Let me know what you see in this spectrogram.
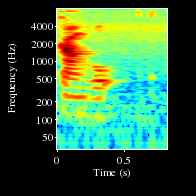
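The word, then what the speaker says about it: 看護: Đây chữ này là chữ Cang gộ nó đọc là cango trong Từ cang kangos có nghĩa là điều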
